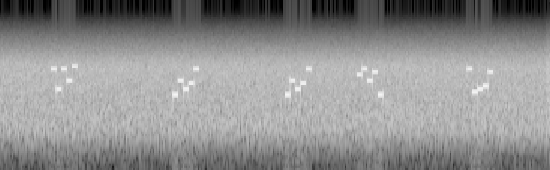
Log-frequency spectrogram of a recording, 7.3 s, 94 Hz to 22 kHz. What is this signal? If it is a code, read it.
Five-tone selective call (ZVEI), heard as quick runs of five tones, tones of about 70 ms, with radio hiss and a squelch burst at the end. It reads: 03066 16350 16350 80691 02349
